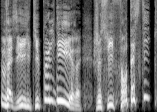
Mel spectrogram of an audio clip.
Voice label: levelup, fr; cookie run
